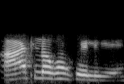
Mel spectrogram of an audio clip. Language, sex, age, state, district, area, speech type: Hindi, female, 45-60, Uttar Pradesh, Mau, urban, conversation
